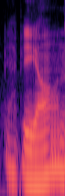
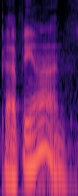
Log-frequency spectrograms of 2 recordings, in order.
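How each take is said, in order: First: It is said with a French pronunciation. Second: It is said with an American pronunciation.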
